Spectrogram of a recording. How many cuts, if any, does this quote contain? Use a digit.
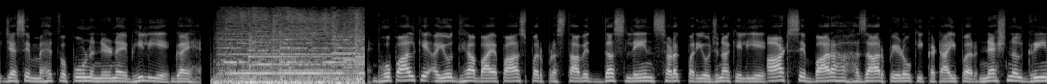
2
